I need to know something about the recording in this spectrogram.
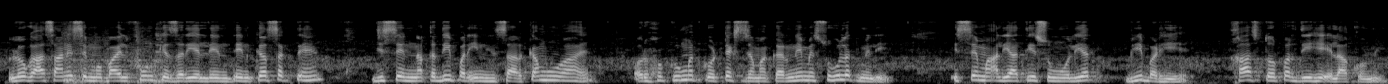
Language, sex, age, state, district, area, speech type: Urdu, male, 30-45, Uttar Pradesh, Balrampur, rural, spontaneous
